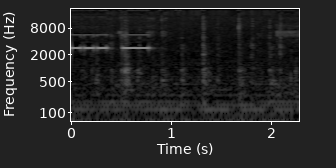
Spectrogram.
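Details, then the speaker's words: Multimeter continuity check on the power supply ground of a Goblin II Apple II clone board; clean high-pitched beeps, two short then one longer, confirming the ground line; multimeter continuity beep. "Now first what I want to do is make sure I know which is the ground wire, so I'm just going to pick the ground plane here and buzz out."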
